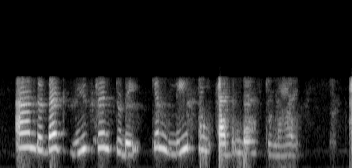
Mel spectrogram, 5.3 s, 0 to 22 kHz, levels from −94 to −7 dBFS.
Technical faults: codec payload misread

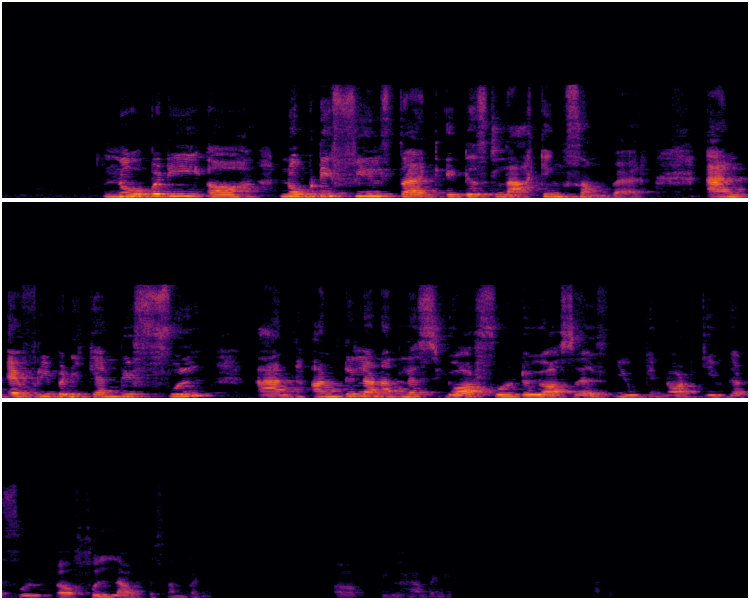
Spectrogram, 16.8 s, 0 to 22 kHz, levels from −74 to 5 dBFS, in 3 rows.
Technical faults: truncation distortion on a fade

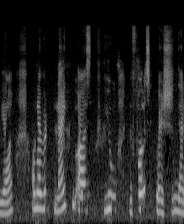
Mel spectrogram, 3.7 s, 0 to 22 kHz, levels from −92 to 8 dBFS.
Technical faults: speech suppressed in double talk; other side's voice leaking through

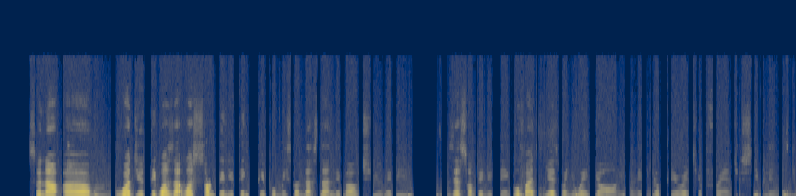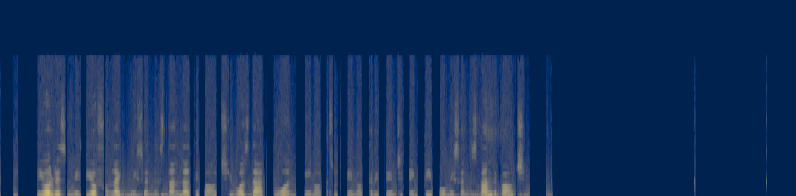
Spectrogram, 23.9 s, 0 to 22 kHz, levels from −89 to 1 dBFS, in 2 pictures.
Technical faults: low bit depth without dither

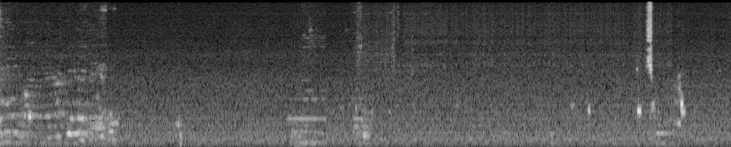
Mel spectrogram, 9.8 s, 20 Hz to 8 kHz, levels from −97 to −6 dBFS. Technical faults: echo leak

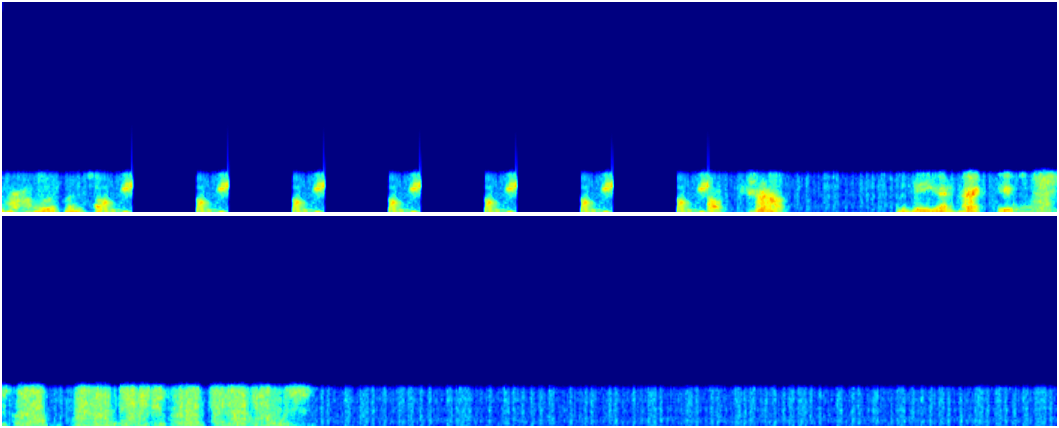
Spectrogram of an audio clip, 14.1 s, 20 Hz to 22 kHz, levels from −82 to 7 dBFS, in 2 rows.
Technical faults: Opus voice compression; stutter with silent gaps

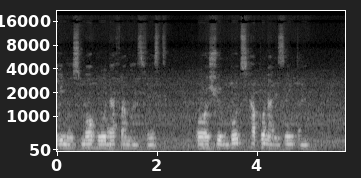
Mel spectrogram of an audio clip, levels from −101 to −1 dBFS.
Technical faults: speech suppressed in double talk

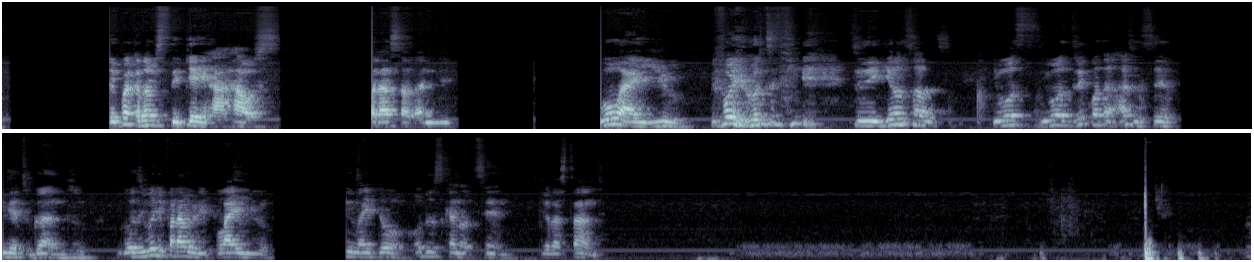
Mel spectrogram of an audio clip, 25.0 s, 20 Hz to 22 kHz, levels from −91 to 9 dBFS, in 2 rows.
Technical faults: clipped start after a pause

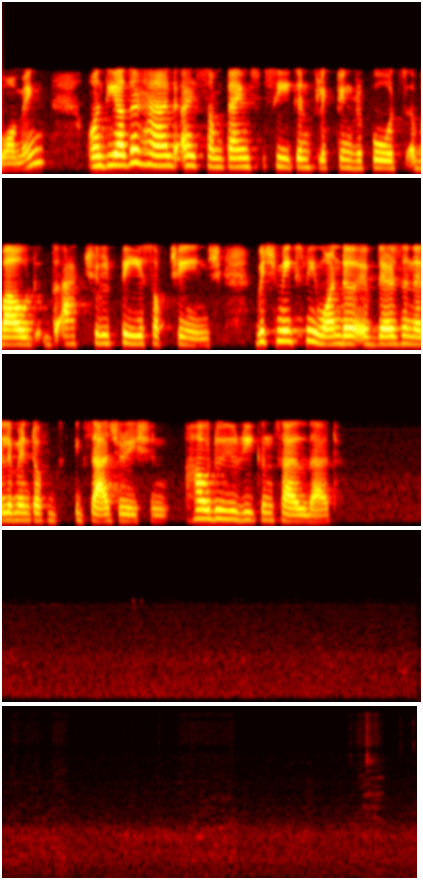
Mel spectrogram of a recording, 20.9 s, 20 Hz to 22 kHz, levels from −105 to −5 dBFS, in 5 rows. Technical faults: input switched to a poorer device

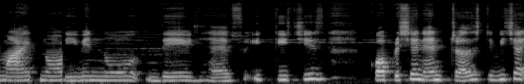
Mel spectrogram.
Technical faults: compressed frames skipped

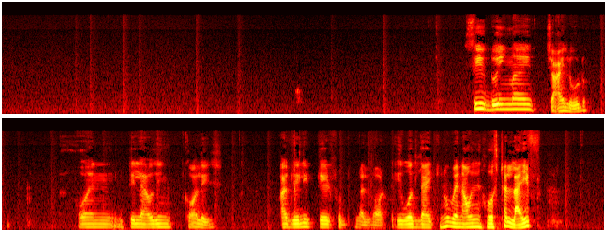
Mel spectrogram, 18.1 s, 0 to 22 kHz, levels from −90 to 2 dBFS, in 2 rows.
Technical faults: none

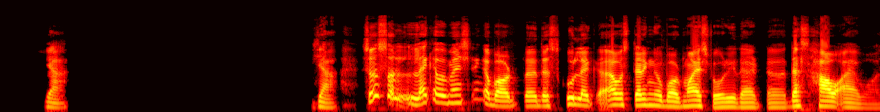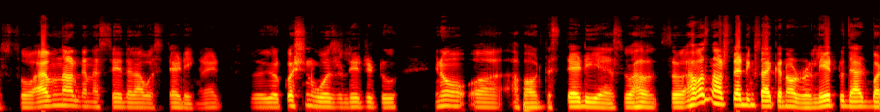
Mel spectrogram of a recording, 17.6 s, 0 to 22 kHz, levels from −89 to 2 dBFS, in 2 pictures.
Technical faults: hard clipping

